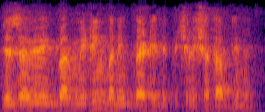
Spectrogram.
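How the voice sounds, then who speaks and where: A Jain monk teaching, leading call-and-response verse chanting and patiently correcting the students' pronunciation. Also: male voice, fairly high pitch, quick pace. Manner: patient, instructive, stresses syllables. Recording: roomy, dull, loud background noise.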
